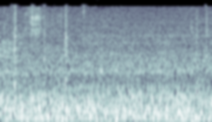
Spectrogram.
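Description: Quiet room tone: a low, steady hiss with a few faint clicks.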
